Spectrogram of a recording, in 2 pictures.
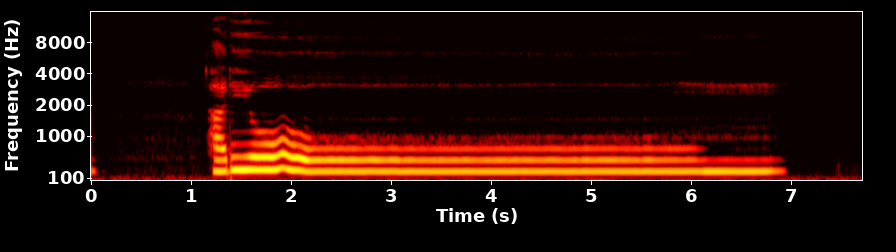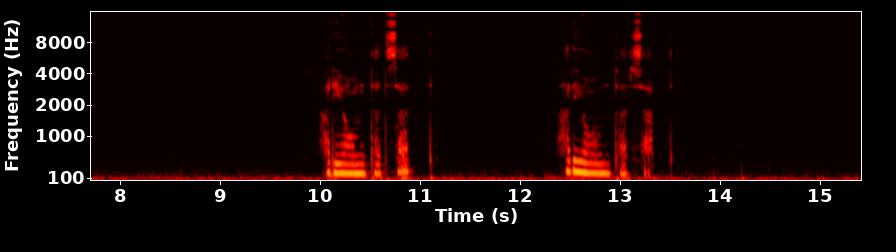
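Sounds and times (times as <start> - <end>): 
mantra chanting: 1.2 - 7.0.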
